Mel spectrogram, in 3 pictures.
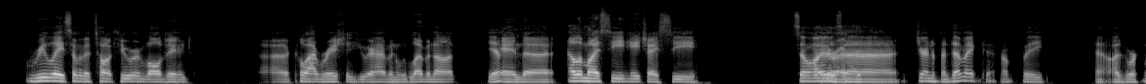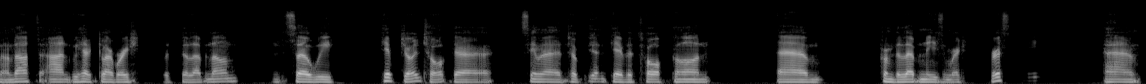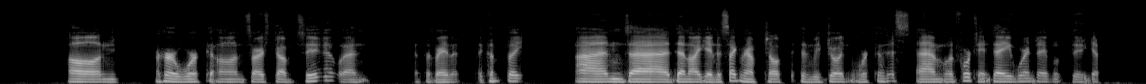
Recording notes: Set against the picturesque backdrop of Vancouver. Sorry about the audio quality, we were outdoors and our microphones weren't working as intended.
